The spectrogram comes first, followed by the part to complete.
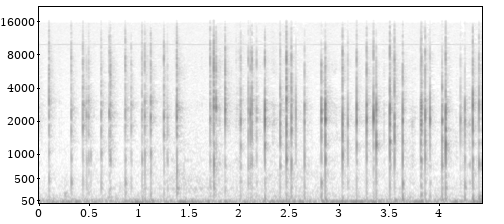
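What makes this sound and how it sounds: Long almond acrylic nails tap and scratch along the face and edge of a small, thin, flat dark blue printed cardstock clothing price tag (France Rugby) held in the hand. Quick, bright, crisp clicks and scratchy rasps come in a dense, uneven stream, each dying away almost instantly, with little low end.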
